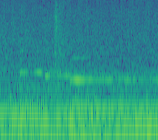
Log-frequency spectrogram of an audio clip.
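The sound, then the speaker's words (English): Steady, dense rainfall hisses without pause among tall redwoods in a forest halfway up a mountain during a storm, with a low droning hum underneath and one brief sharp crackle partway through. No voices are present. “The rain was showing no signs of letting up when I stumbled upon the cabin.”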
